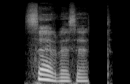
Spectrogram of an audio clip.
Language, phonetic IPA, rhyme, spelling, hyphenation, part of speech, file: Hungarian, [ˈsɛrvɛzɛtː], -ɛtː, szervezett, szer‧ve‧zett, verb / adjective, Hu-szervezett.ogg
- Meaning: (verb) 1. third-person singular indicative past indefinite of szervez 2. past participle of szervez: organized; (adjective) organized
